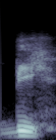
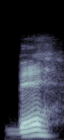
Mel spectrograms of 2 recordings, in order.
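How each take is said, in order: First: The vowel is a full, pure i sound. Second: The vowel is reduced and muddied, not fully i. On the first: The speaker calls it right. "go bi" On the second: The speaker calls it wrong. "rather than going uh"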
